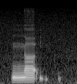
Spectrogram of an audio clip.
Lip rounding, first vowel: unrounded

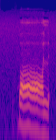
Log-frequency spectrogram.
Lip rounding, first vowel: rounded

